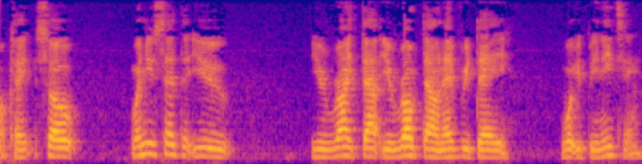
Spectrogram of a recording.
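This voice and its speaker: Over a quiet background, a man with a Northern English accent and a fairly high pitch speaks at a moderate pace in monotone, flat intonation, with long, frequent pauses. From northern England. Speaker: interviewer. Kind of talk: casual interview.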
